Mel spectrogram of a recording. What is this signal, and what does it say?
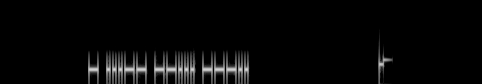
Morse code, heard as a keyed tone, about 40 wpm, 700 Hz. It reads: T378
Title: Numbers - Contest Style - 4-Digit 40wpm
